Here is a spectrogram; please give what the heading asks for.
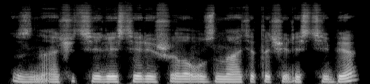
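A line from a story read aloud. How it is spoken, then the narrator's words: Grim. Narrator (Russian): мрачно проговорил он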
